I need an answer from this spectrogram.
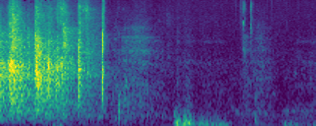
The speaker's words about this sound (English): Thank you, guys. Give the ushers a round of applause and a word of appreciation. Well done.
